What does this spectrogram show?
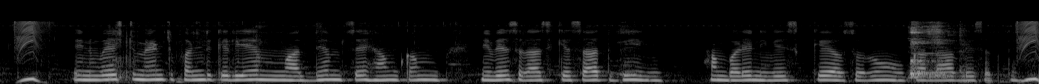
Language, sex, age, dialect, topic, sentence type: Hindi, female, 18-24, Awadhi Bundeli, banking, statement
